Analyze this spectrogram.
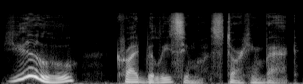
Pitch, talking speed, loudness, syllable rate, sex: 105 Hz, 100 wpm, -18 LUFS, 3.5 syllables/s, male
